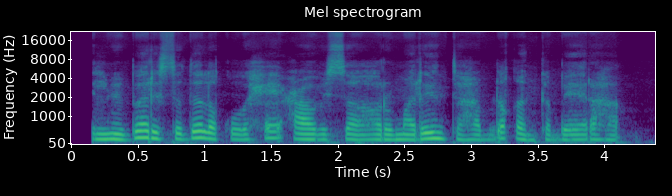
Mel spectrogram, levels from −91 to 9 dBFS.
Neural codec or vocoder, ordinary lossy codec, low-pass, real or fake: vocoder, 44.1 kHz, 128 mel bands, Pupu-Vocoder; none; none; fake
